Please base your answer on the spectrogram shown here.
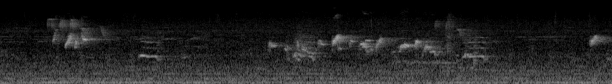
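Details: Red-whiskered bulbul, a 'Má Lỡ' trapping bird nearly through its moult, recorded 3 September 2019: bright warbled phrases in short bursts, one near the start and a busier run in the middle, over steady low background hum.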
